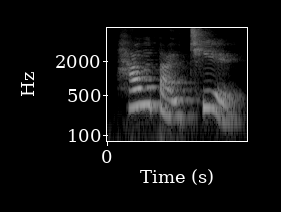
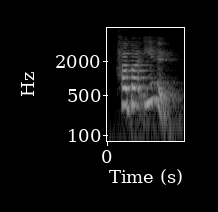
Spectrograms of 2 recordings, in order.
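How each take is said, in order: First: Every sound is said fully and carefully. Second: It is quick, with the schwa and T reduced. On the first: This is the textbook form. "what you can often hear in textbooks is exactly this" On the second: This is how people speak in everyday life. "in natural, everyday speech, people might often say"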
